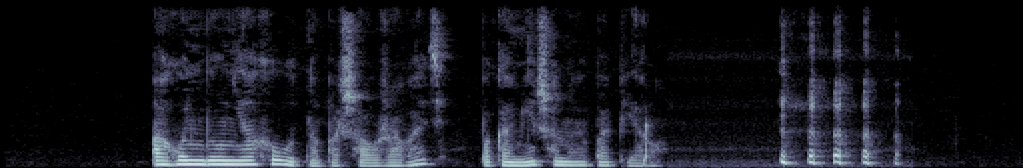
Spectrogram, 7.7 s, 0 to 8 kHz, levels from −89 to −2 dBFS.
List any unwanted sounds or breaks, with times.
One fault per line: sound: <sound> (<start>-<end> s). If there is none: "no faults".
sound: laugh (5.8-6.8 s)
